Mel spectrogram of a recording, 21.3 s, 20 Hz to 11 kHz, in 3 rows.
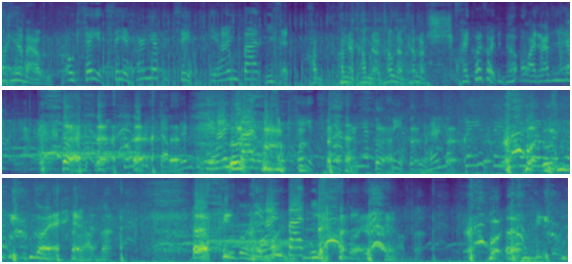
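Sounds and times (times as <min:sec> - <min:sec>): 
voices talking: 0:00.0 - 0:21.2
laughter: 0:07.3 - 0:21.2
coughing and throat clearing: 0:07.5 - 0:12.4, 0:13.4 - 0:14.8, 0:16.6 - 0:21.2.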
